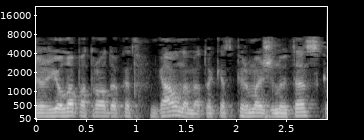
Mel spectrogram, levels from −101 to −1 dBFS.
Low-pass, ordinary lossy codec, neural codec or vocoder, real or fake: 7.2 kHz; MP3, 32 kbps; none; real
